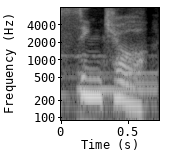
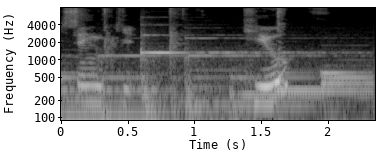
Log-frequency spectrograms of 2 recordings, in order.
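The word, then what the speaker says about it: Xingqiu: You know, at least you pronounced it for me, because it's gonna be... I was gonna try to say Sing Q.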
